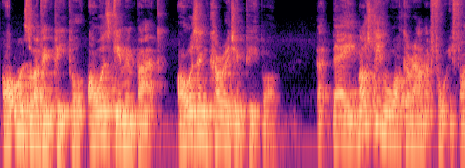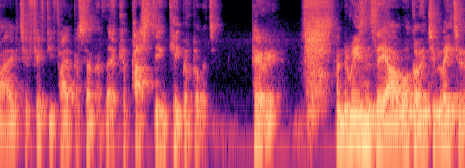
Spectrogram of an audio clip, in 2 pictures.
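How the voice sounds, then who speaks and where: Very fast and somewhat breathy, a man's voice shows big swings in loudness. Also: medium pitch for a man, ordinary pitch variation. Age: 60s. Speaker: neuroscience coach and recovered alcoholic. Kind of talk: podcast interview. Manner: animated.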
